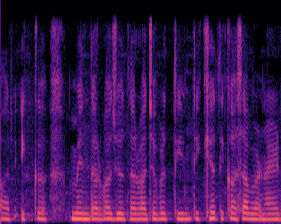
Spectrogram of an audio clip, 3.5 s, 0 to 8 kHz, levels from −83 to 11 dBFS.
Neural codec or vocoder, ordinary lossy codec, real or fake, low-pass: none; none; real; 7.2 kHz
